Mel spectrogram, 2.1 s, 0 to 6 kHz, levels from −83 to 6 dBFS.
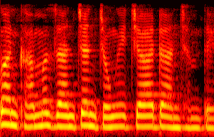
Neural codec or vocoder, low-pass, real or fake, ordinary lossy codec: none; 5.4 kHz; real; none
